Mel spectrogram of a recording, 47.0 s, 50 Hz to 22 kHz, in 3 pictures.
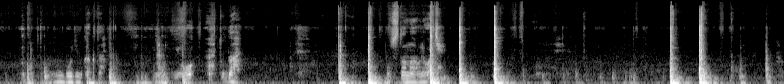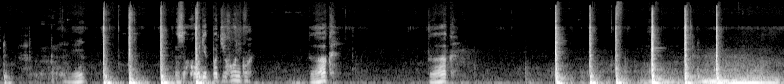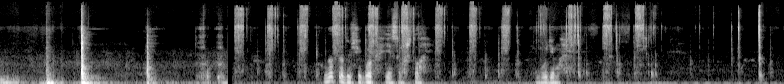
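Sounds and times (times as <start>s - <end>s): hammer knocks on brake drum: 26.8s - 30.2s.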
